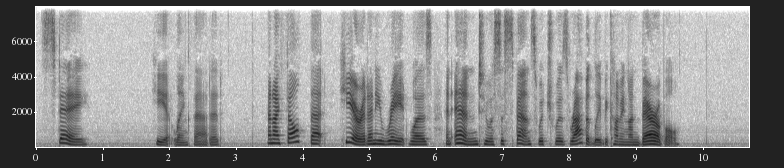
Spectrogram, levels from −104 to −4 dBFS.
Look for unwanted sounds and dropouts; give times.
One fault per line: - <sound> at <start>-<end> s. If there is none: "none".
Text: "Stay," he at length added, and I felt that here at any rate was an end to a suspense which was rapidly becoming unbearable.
none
